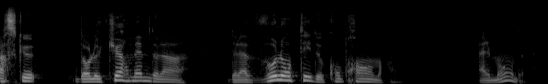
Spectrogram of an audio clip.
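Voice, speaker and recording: In a very clean recording with a silent background, a man speaks at a medium pitch with very wide pitch swings. His pace is fairly slow, broken by long, frequent pauses. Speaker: online intercultural business coach. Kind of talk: educational talk to camera.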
